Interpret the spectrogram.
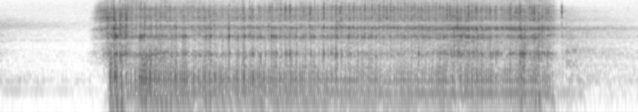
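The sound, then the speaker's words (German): A voice imitates an electric toothbrush, with a microphone held as the toothbrush: a loud, steady, rasping buzz with a fast rattling texture, held for just over two seconds before cutting off abruptly. “So sieht Zähneputzen bei uns daheim aus.”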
